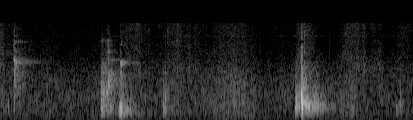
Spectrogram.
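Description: Wooden rolling pin working dough on a floured wooden counter: a few sharp knocks and clinks of hard kitchen objects, the loudest about three seconds in.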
